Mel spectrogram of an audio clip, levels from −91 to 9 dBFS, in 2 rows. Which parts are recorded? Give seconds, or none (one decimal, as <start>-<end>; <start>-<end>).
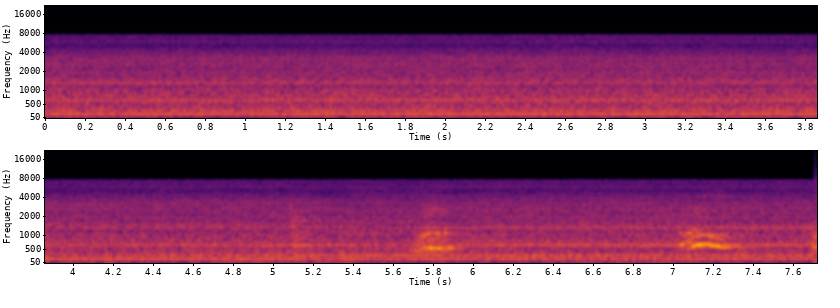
0.0-5.1; 6.0-7.7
